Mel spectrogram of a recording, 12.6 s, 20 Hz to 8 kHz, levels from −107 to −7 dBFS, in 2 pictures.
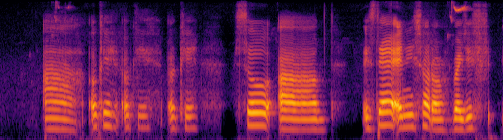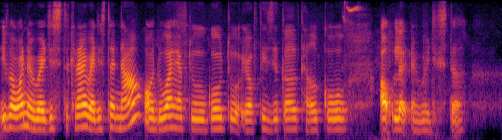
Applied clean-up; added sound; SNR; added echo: neural mask model Resemble Enhance denoiser.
